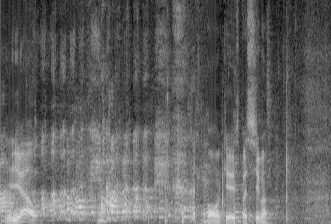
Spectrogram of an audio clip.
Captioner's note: laughing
